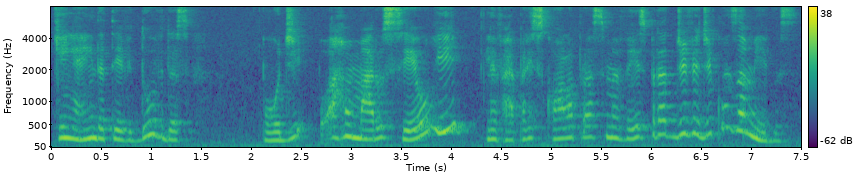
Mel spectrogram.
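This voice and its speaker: A Brazilian woman teacher giving a video lesson to young children, patient and encouraging, sounding out words slowly. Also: fairly high pitch, sing-song, darkish tone. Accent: Brazilian Portuguese. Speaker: primary school teacher. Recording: echoey room.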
